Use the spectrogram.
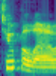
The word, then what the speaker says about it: Tupelo: I also knew that you were expecting like Tupelo or something about Elvis's like home city or something. I guarantee that. It's pronounced Tupelo, and I've been there.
